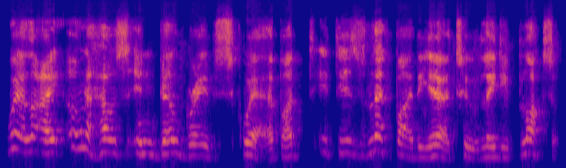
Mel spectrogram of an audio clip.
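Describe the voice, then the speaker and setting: A man playing a polite, flustered gentleman suitor in a comic play reading, hesitant, formal and apologetic. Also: high-pitched, lively intonation, a little slow, dull audio, slight background noise. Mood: polite, uneasy.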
